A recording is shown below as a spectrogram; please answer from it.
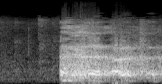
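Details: Two-person manually assisted cough with chest and abdominal compression for a man with high spinal cord injury: after a quiet pause, a single sudden, forceful, rough cough burst lasting about a second.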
